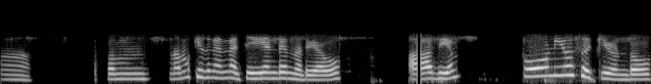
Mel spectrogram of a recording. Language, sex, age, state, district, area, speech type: Malayalam, female, 18-30, Kerala, Kottayam, rural, conversation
